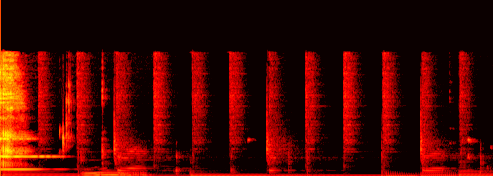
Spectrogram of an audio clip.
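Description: A single bright clink of wine glasses of Moscato touching in a toast opens the sound, ringing briefly before fading into a steady, low humming tone that carries on underneath.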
